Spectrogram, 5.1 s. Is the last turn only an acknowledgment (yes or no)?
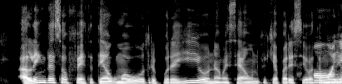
no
